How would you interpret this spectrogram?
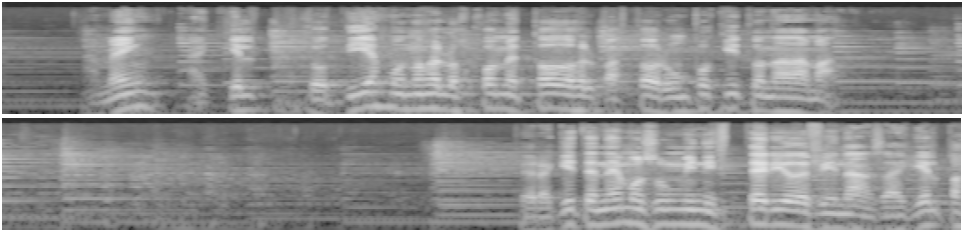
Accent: Honduras; now in United States; Allá nací con las gallinas en Honduras, con los chanchos, con las vacas, con los caballos. Y un día decía, y un día me voy a montar en la panza de un avión y me voy para los Estados Unidos. Y hace 18 años llegué aquí.

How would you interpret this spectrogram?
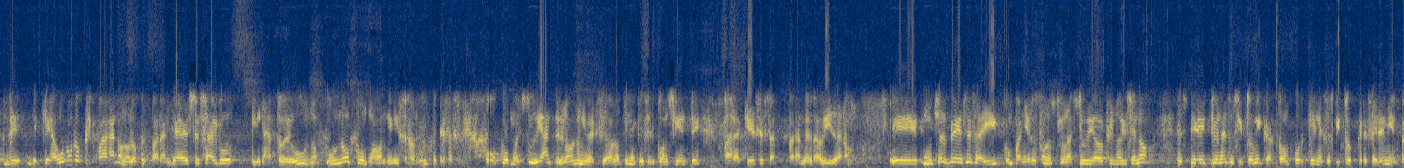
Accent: Cundinamarca, Colombia; Nosotros como colombianos, como cundinamarqueses, como vecinos que salimos de la Cundinamarca, salimos con esa capacidad de crear empresa.

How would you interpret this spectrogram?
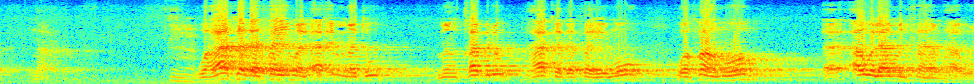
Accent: Syria; ولذلك عندنا في سوريا غالب المساجد يجهرون

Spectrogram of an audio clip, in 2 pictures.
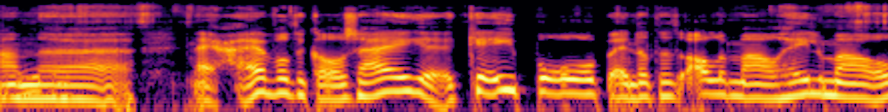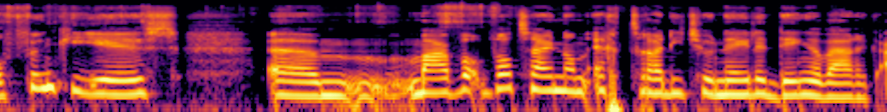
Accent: Netherlands; Denk je dat wij als Nederlanders dan misschien een beetje een vertekend beeld hebben van dat land?

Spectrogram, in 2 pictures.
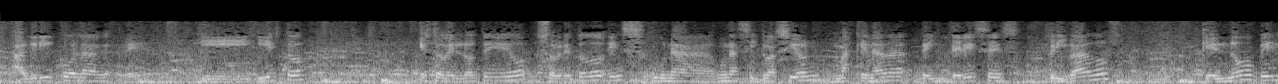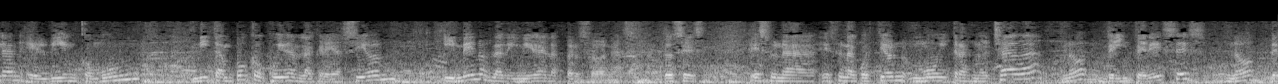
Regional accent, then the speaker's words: Mallín, Río Negro, Argentina; Mallín y toda la zona donde estamos es una zona rural, ¿no?

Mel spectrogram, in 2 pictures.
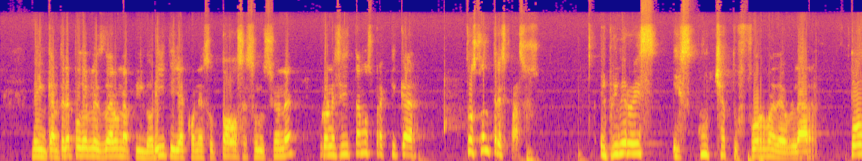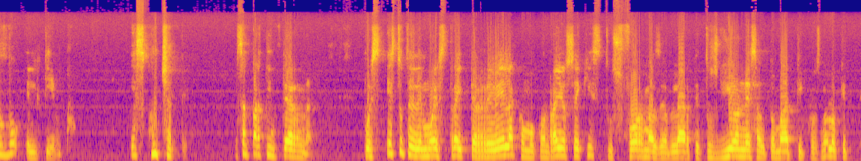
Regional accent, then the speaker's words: Mexico; Eso a veces se nos olvida, por ejemplo, que somos mexicanos, ¿no? Y que los mexicanos no vemos igual que los alemanes o que los franceses.

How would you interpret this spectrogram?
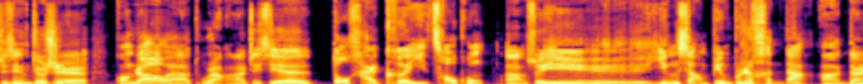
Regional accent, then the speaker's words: China; 但是我们中国人很有意思，我们中国人很早就利用蔬菜解决了这个问题。

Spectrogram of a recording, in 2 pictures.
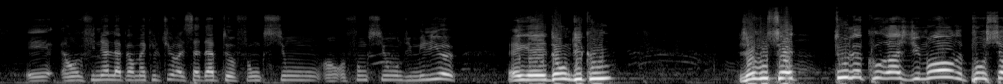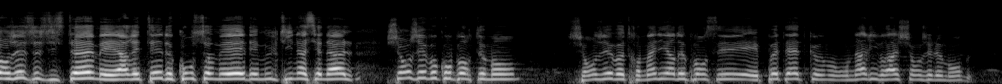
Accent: Belgium; je suis belge et je bois une bière polonaise.

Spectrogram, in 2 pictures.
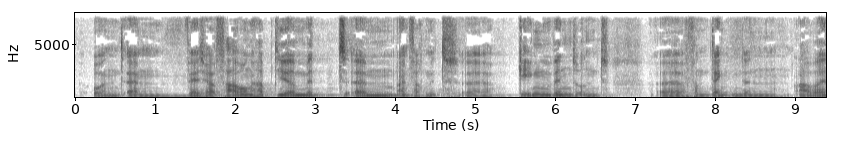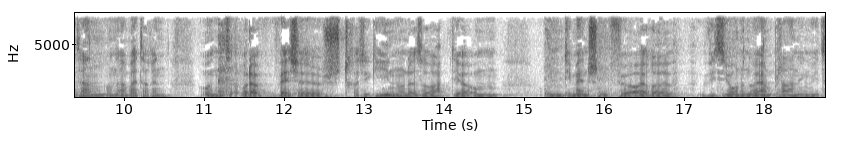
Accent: West Germany, Germany; Also ich komme auch aus Westdeutschland, muss man vielleicht auch dazu sagen

